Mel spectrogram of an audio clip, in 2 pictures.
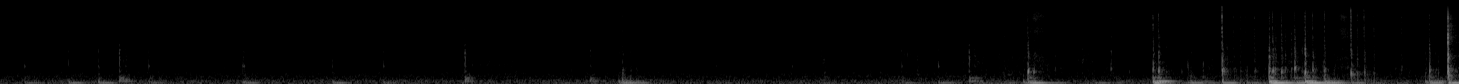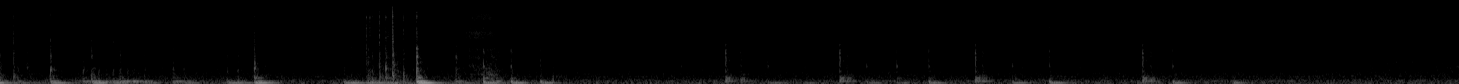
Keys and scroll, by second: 6.2 super+c, 10.2 super+n, 11.2-19.6 typing.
